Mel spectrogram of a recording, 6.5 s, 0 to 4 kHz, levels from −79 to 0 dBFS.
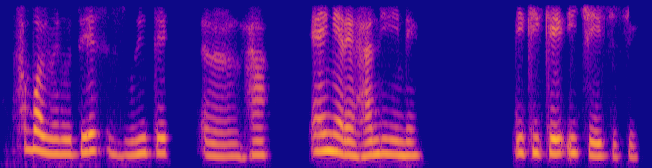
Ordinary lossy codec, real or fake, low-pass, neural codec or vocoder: none; fake; 3.6 kHz; codec, 16 kHz in and 24 kHz out, 0.8 kbps, FocalCodec, streaming, 65536 codes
